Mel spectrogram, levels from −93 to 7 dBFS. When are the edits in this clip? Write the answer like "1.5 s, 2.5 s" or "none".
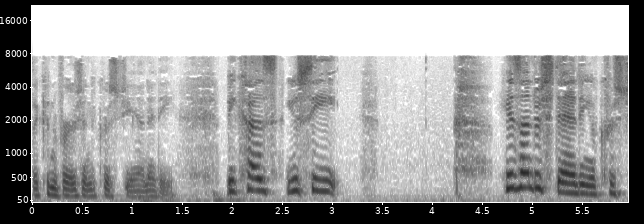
2.5 s, 4.6 s

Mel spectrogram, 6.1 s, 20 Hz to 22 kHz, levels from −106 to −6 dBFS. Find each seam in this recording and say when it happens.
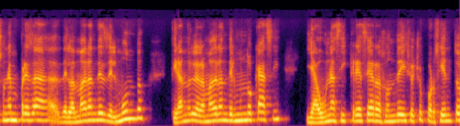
none

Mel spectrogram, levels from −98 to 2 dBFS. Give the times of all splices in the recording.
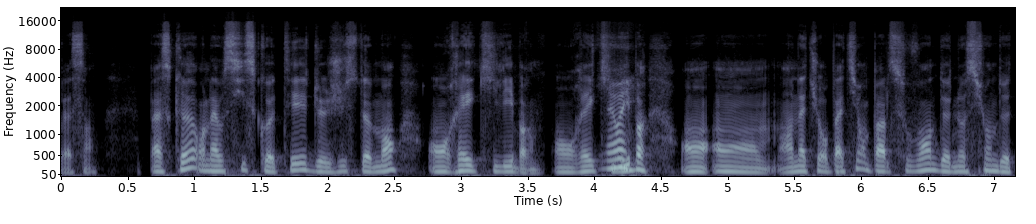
3.6 s

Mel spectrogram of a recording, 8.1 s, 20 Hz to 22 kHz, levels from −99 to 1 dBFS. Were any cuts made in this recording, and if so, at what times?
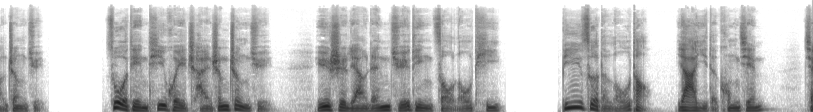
none

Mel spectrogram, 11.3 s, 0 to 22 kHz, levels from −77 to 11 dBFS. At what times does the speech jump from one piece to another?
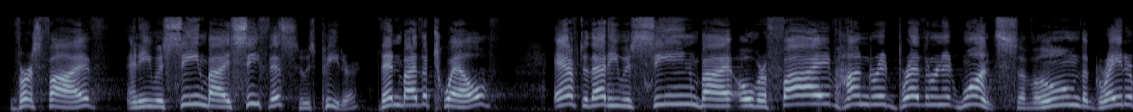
3.7 s

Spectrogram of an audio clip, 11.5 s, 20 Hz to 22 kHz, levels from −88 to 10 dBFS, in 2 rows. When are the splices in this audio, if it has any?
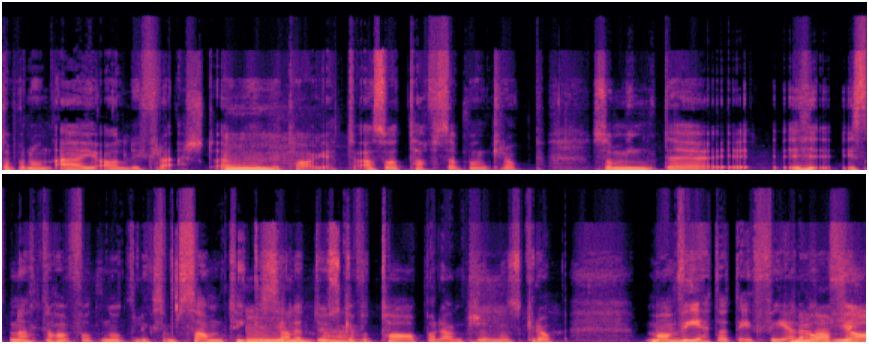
5.8 s

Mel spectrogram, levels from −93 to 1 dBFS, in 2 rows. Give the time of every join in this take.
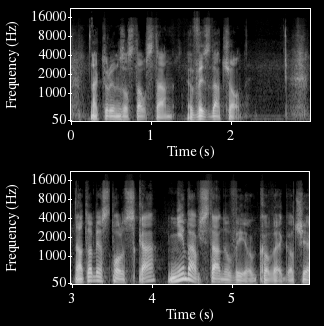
1.4 s, 3.5 s, 4.6 s

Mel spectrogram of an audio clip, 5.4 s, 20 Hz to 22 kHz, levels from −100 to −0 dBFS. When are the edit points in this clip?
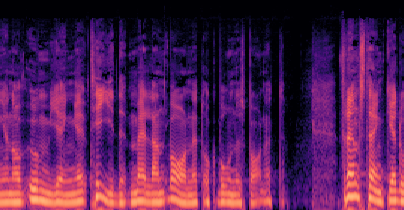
1.1 s, 2.2 s

